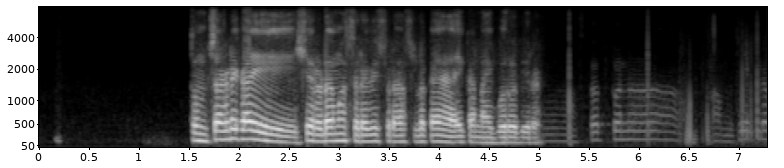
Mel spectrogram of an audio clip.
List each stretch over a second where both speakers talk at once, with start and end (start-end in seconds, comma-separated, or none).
none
